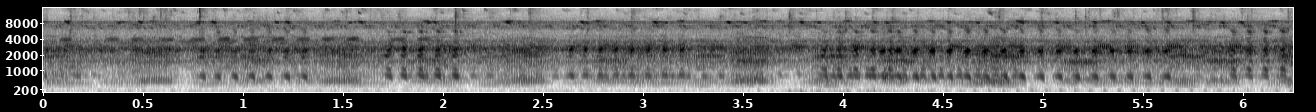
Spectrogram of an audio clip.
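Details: Frogs calling together in a dense chorus: overlapping rapid pulsed trills and buzzy, ratcheting notes, repeated steadily with little pause, plus a brief low rumble midway.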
